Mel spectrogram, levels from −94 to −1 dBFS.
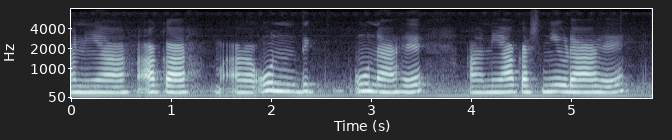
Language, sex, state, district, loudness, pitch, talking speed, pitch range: Marathi, female, Maharashtra, Mumbai Suburban, -15 LUFS, 215 Hz, 115 wpm, 205-230 Hz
